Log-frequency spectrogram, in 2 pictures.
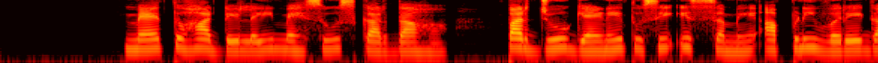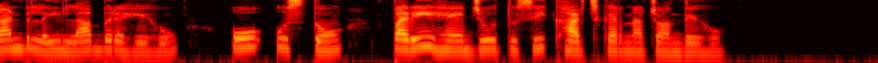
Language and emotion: Punjabi, sad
